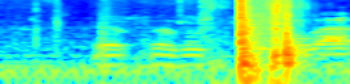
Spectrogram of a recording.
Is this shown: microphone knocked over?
yes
